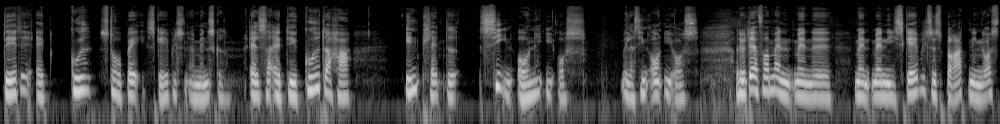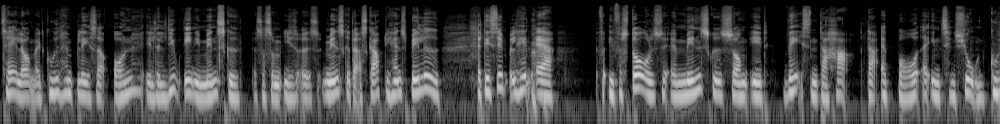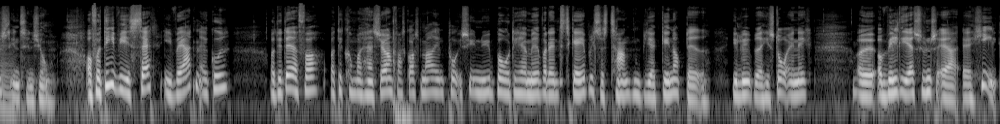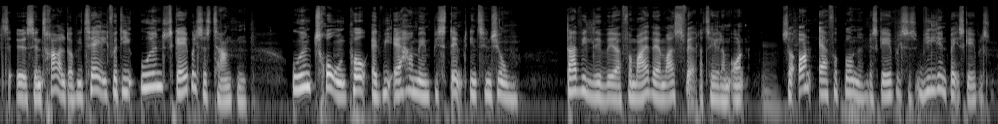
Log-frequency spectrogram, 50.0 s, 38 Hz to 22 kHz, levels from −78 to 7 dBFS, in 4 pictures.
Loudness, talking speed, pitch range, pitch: -19 LUFS, 195 wpm, 150-185 Hz, 165 Hz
